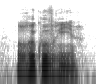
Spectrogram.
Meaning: 1. to cover again or completely 2. to cover up
- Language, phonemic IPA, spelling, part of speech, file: French, /ʁə.ku.vʁiʁ/, recouvrir, verb, Fr-recouvrir.ogg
